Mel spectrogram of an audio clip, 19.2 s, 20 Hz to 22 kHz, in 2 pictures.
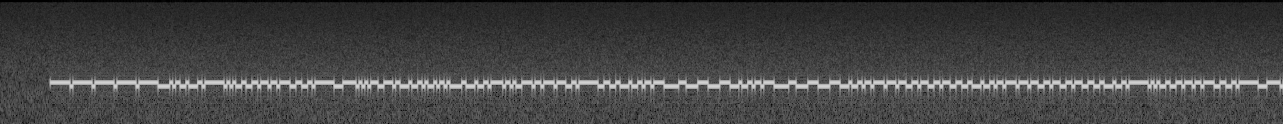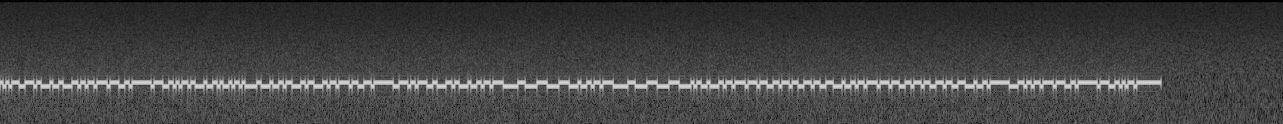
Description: RTTY (45.45 baud, 170 Hz shift), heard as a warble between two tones, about 1360 Hz centre. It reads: SP8MYC DE KB7I 599 599 1008 1008 SP8MYC N7UF DE AA2CUN 599 599 1022 1022 N7UF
